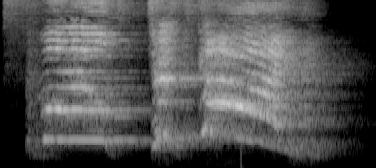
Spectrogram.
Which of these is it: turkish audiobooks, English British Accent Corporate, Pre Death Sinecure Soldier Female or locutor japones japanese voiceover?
Pre Death Sinecure Soldier Female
